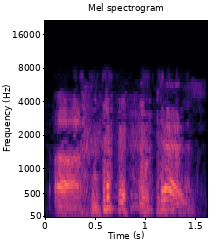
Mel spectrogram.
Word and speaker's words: Volquez: I like the Volquez, the second syllable. Volquez.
